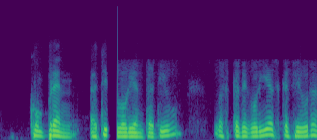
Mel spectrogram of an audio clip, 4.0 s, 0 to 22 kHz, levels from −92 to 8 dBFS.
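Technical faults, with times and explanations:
1.32 to 1.46 s, handover gap: the speech fades out within a few tens of milliseconds and stays silent for 140 ms while the call switches networks and no speech frames arrive, so whatever was said in that stretch is simply missing. On the waveform the envelope collapses to a flat line. On the spectrogram a clean vertical blank band cuts across all frequencies before energy resumes on the new link.
1.46 s to the end, fallback to narrowband: after the handover the call drops from HD Voice to an older narrowband codec. Nothing remains above 4 kHz, so the speech turns duller and rougher, with a coarseness that fits a low narrowband rate around 7.4 kbit/s. Before the gap, the AMR-WB HD Voice coding at about 12.65 kbit/s carries energy up to 7 kHz with only light coding damage. On the spectrogram the upper band is abruptly cut off at 4 kHz from 1.46 s onward.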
